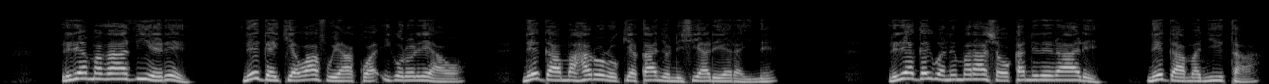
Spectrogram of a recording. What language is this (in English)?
Kikuyu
